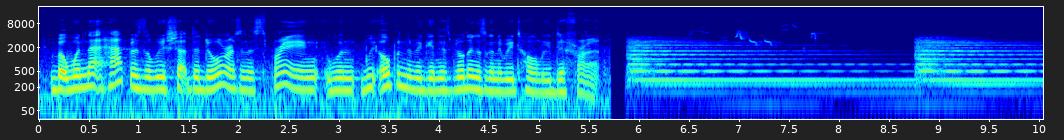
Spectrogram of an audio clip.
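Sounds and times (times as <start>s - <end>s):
church bell ringing: 5.9s - 10.0s
bird chirps: 6.5s - 8.0s.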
